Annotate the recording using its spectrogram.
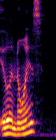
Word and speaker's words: Illinois: Is the S silent? Is it Illinois? – The S is silent.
